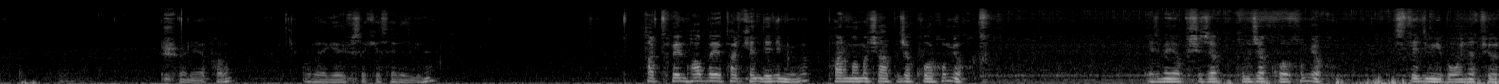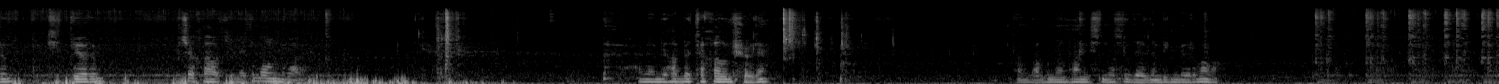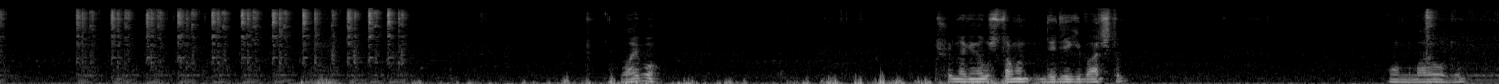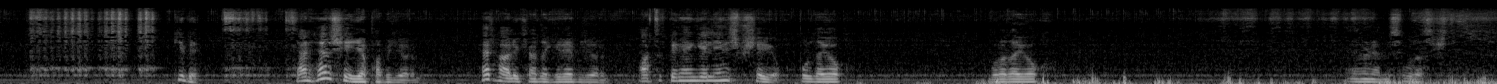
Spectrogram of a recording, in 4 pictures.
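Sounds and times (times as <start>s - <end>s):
electric motor humming: 9.8s - 18.6s, 44.2s - 59.9s
small metallic clicks and scrapes: 28.1s - 30.1s, 30.7s - 34.2s, 45.2s - 48.1s.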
